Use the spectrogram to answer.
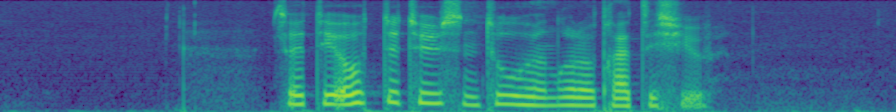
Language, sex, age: Norwegian, female, 33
